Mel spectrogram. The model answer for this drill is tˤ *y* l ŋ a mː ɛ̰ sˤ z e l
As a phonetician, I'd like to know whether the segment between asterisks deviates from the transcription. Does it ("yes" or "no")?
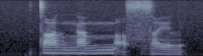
yes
